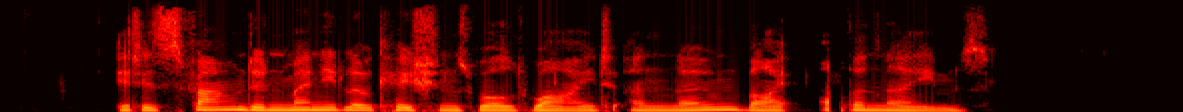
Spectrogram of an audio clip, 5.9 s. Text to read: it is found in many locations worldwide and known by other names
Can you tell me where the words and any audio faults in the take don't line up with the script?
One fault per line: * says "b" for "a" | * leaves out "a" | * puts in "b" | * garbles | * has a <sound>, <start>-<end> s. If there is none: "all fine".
* has a dropout, 4.1-4.2 s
